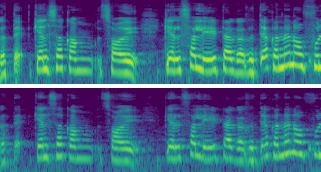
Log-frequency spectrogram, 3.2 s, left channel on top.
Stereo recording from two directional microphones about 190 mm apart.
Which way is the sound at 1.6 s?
50° left (ahead or behind).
